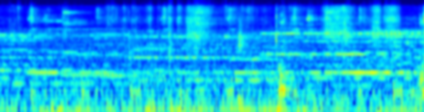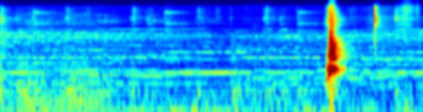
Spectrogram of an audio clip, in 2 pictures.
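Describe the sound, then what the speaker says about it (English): A pet dog gives a single loud, sharp bark near the end, after a long stretch of quiet room tone. "Sorry, that's my dog. What are you barking at, girl?"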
